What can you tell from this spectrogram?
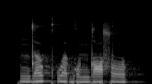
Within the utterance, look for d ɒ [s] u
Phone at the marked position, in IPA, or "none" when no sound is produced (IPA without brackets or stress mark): sˤ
